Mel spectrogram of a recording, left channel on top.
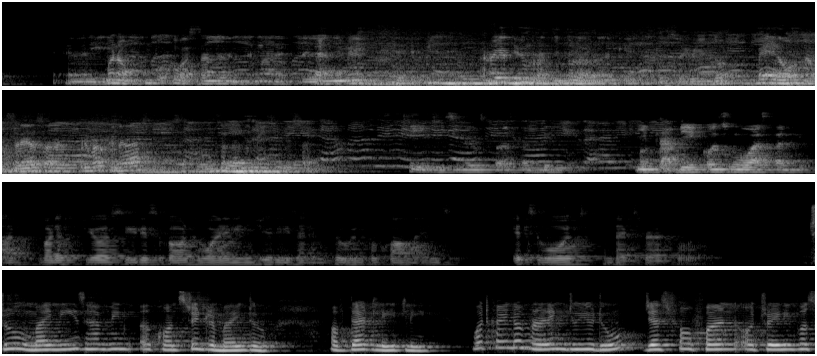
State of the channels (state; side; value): different; both; correlation 0.00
